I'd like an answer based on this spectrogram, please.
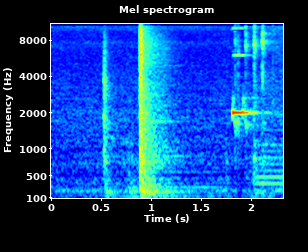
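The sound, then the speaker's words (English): A microwave oven heats cream. A couple of dull clunks sound, then a short run of high electronic beeps near the end, with no voices. “I'm gonna microwave the cream for a minute, so at minute intervals until it starts to boil.”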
